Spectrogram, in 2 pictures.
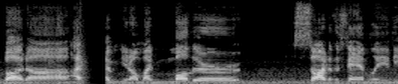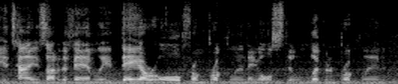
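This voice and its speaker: Chatting on a live podcast from his car while driving, a livestream guest from New York rambles through stories and often restarts his sentences. His mid-range voice is steady in tone, a bit bright and a little fast. The audio is dull, with slight background noise.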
